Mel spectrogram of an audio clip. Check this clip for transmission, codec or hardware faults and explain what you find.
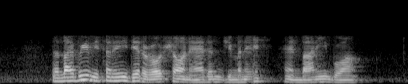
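One transmission fault stands out in this speech, which comes through a narrow Speex telephone band of about 150 Hz to 3.6 kHz. VoIP packet loss concealed by the speech codec, 2.47 to 2.57 s: roughly 60 ms of packets vanished, and the decoder extended its last pitch and filter at falling gain, smearing the sound into a fading buzzy tone or coloured noise.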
